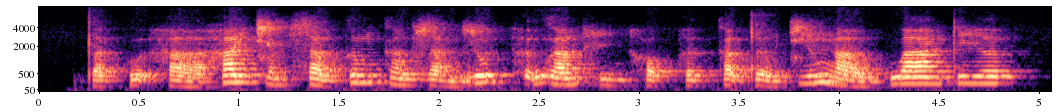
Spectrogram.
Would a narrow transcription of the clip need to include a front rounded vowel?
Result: no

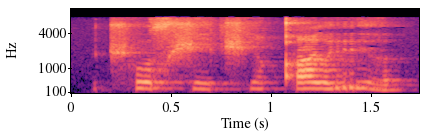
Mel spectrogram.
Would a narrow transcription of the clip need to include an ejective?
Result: yes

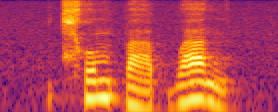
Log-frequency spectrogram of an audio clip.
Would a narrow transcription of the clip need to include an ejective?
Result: no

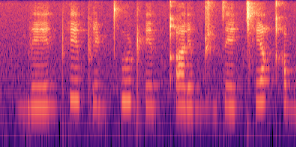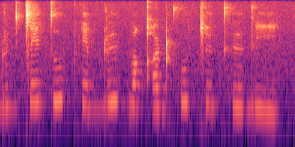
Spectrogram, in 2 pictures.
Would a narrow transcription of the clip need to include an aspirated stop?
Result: yes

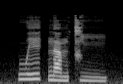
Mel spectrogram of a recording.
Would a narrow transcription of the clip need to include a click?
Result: no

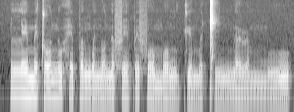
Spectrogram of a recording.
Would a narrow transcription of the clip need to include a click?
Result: yes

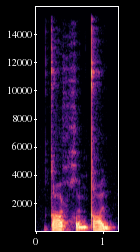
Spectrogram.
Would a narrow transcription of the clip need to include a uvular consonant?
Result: yes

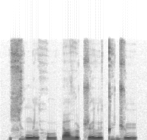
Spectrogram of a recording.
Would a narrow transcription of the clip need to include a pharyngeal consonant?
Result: no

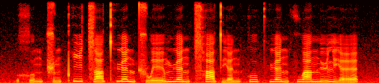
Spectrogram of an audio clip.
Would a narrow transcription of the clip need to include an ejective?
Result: no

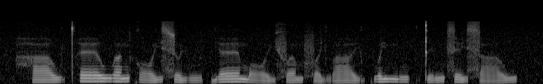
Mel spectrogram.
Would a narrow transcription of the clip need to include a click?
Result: no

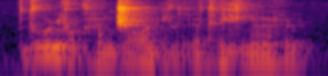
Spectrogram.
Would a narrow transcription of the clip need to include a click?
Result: no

